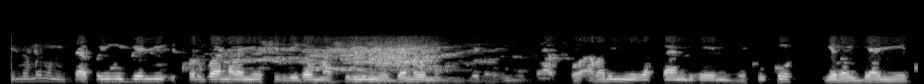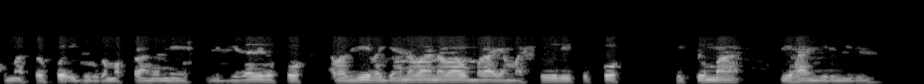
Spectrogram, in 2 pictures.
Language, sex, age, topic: Kinyarwanda, male, 18-24, education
